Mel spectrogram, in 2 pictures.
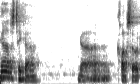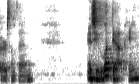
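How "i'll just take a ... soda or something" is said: quiet, light voice with no chest in it; soft, unmanly voice. Retold or imitated. Tired traveler orders from the stewardess, quietly and meekly. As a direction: ask meekly and softly. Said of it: "Why don't you use your manly voice?".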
